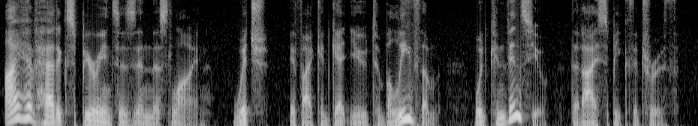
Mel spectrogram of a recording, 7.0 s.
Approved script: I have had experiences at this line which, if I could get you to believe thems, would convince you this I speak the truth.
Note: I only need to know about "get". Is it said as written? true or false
true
